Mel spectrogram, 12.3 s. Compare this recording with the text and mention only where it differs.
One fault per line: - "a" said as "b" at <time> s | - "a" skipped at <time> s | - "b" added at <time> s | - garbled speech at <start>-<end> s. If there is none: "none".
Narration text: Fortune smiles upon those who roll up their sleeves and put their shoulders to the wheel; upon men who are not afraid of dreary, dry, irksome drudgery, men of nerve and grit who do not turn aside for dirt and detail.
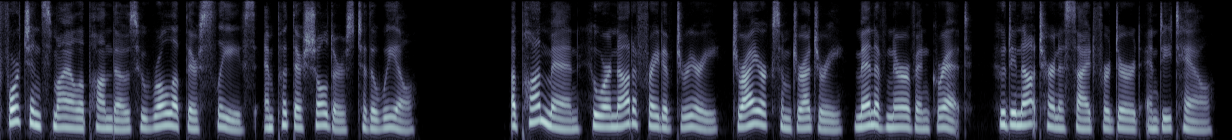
- "smiles" said as "smile" at 0.4 s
